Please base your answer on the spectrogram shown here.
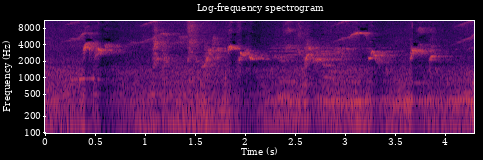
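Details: Red-whiskered bulbul in a cage, singing fanned out and gripping the bars; short warbled whistles repeat roughly every half second to a second, partly over a low rumbling background like passing traffic.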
